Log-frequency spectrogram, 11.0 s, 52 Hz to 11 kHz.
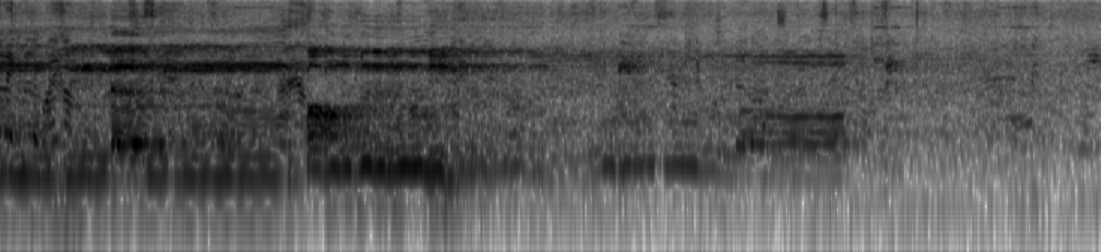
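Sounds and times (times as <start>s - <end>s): man reciting melismatic chant: 0.0s - 8.9s.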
